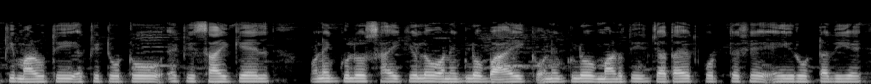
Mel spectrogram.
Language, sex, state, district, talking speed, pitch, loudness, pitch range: Bengali, male, West Bengal, Cooch Behar, 125 wpm, 135 Hz, -20 LUFS, 130-140 Hz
